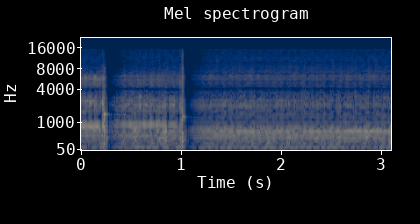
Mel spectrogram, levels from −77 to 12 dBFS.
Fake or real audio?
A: fake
